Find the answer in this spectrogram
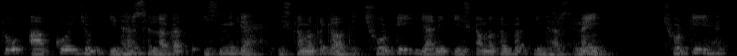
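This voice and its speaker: A man teaching a grammar lesson, repeating himself and answering his own questions, sometimes dictating slowly word by word. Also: fairly high pitch, far from the mic, low-quality recording.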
